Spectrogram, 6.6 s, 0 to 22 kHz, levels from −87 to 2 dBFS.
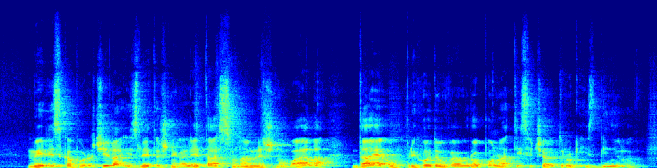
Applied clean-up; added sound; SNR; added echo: none; none; none; none.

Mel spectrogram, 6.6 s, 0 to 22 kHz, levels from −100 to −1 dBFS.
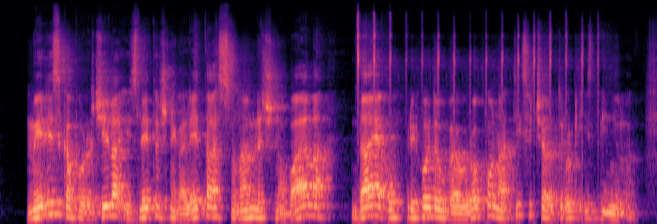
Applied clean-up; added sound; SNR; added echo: neural mask model RNNoise.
